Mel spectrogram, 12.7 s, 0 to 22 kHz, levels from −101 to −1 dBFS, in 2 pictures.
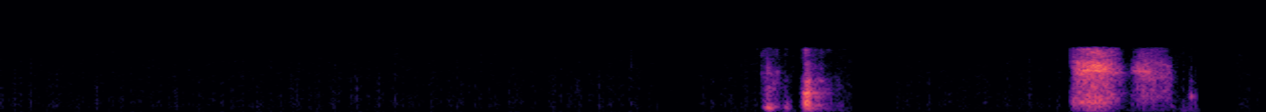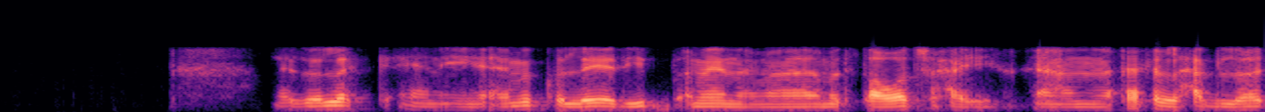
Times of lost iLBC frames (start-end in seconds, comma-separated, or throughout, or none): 8.86-8.89, 11.97-12.04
